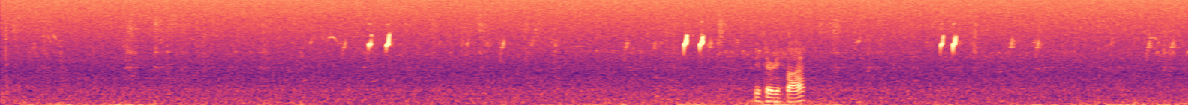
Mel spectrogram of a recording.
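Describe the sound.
A bird gives faint, high, brief chirps a few times over a steady background hiss, with quiet pauses between the calls.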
